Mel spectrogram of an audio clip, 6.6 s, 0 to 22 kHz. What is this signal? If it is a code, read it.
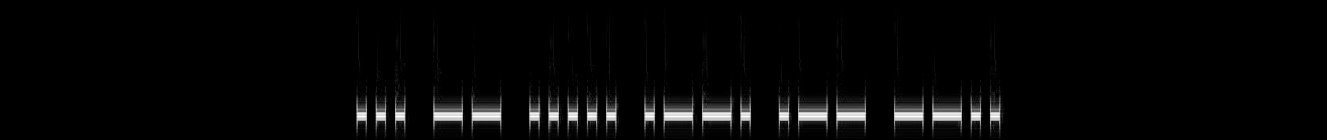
Morse code, heard as a keyed tone, about 25 wpm, 700 Hz. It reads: SM5PWZ
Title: DXCC-100 Call Signs - 6 Characters - Repeated 3x - 25wpm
